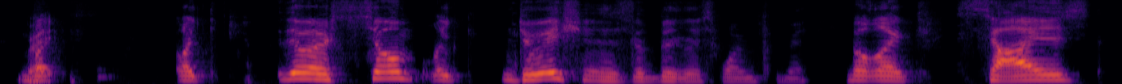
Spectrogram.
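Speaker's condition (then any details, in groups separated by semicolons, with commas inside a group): Cerebral palsy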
